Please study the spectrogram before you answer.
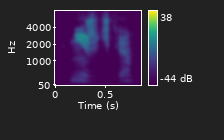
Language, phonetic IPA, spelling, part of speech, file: Russian, [ˈknʲiʐɨt͡ɕkə], книжечка, noun, Ru-книжечка.ogg
- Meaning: 1. diminutive of кни́жка (knížka): (small) book, booklet 2. diminutive of кни́га (kníga): (small) book, booklet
